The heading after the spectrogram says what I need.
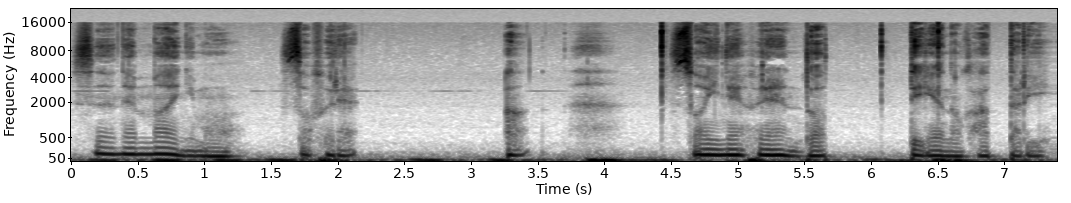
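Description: A woman playing a gentle co-sleeping attendant in an ASMR role-play, with breathy, intimate, soothing pillow talk. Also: extremely low pitch, unhurried, pauses often, exaggerated voice. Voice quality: breathy, hushed. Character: gentle, soft-spoken co-sleeping shop attendant.

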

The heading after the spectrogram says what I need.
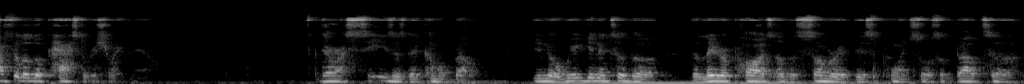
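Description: A man's voice: mid-range voice, mellow. A man hosting a podcast, talking in a casual, rambling monologue with lots of fillers. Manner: rambling, self-aware, filler-heavy. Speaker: podcast host. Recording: roomy, distant from mic.

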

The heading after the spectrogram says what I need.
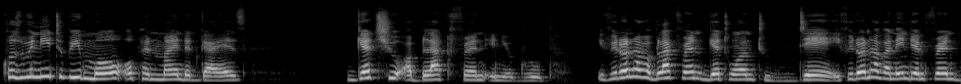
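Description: Young woman from Kenya, casual vlog rant, fairly high voice, animated, swears a lot, quick mimicry. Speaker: vlogger.

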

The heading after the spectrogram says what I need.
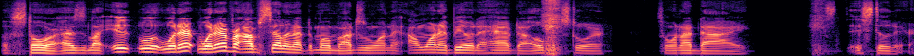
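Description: A young man hosts a casual podcast with his friends, medium-pitched and easygoing. He talks in a relaxed, joking way with plenty of swearing and laughter. The sound is close and dry, with no room echo. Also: fairly quick, clean tone. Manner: laid-back, profane banter with frequent laughs. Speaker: podcast host. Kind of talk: casual chat.

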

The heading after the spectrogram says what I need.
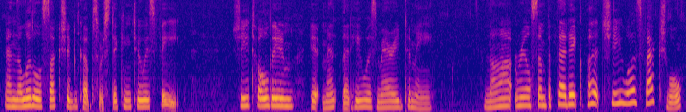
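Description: A woman tells comic stories about her life. Her delivery is wry and deadpan, with playful asides. Her voice is warm and mellow, recorded close in a dry space. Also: mid-range voice, no room sound. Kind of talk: humorous monologue.

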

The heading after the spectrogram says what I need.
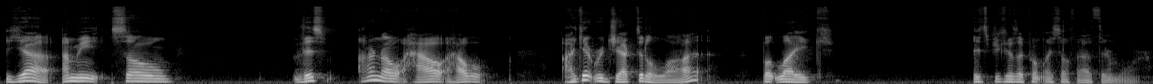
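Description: A man's voice: medium pitch, slow pace, pauses often, darkish tone. A man co-hosting a casual chat, stammering through many filler sounds and swearing freely. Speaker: podcast co-host.

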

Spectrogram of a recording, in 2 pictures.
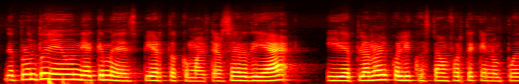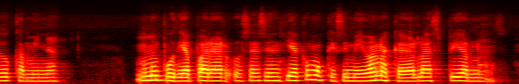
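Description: A woman's voice: on the low side, fairly even intonation, a little fast, mellow. A young woman with a Mexican accent telling a personal story in a casual, slangy, emphatic way, often repeating herself. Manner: slangy, emphatic, many repetitions.

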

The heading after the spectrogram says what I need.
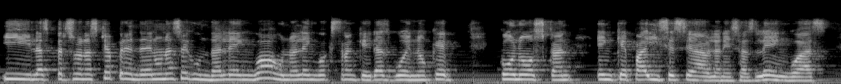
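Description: A woman's voice: fairly high pitch, level tone, normal speed, soft background music. A woman from Colombia with a Colombian accent, an English teacher explaining her view fluently and earnestly with examples. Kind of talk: explanatory panel answer.

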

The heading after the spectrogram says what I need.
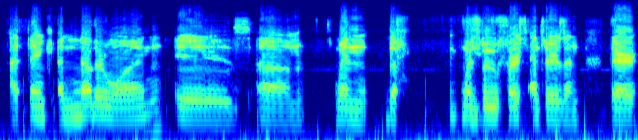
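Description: Twenties male co-host, low voice with a very bright, sharp edge, hesitant casual delivery. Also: smooth, no echo, poor audio. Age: 20s. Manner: hesitant, many ums, chuckles while recounting scenes. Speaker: podcast co-host. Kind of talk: casual movie review chat.

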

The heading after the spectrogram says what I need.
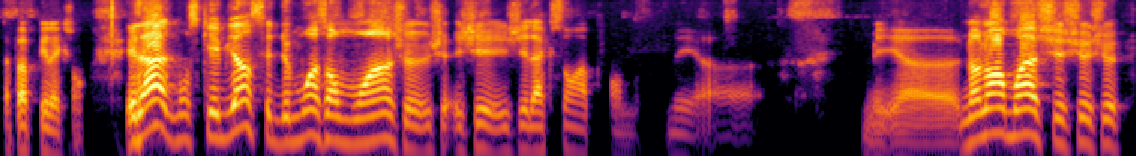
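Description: A man's voice: a little high, very animated, creaky, no echo. Stammering man in his fifties, dry sound. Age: 50s. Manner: halting, stammering repetitions. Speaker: actor guest. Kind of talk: casual interview talk.

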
